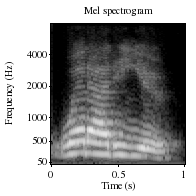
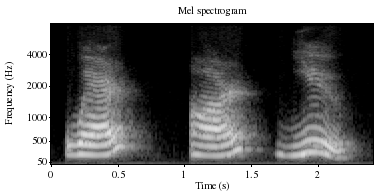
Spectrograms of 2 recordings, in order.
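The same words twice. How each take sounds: First: The words are run smoothly together. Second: The words are said separately, not linked. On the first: The speaker calls it right. "Então você tem que juntar" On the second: The speaker calls it wrong. "Porque senão vai ficar assim"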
